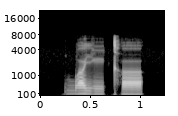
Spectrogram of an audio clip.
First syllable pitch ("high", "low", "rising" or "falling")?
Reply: high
